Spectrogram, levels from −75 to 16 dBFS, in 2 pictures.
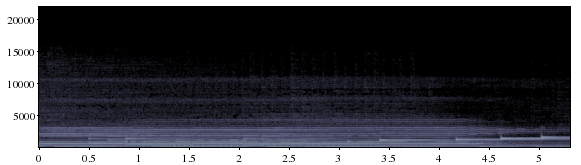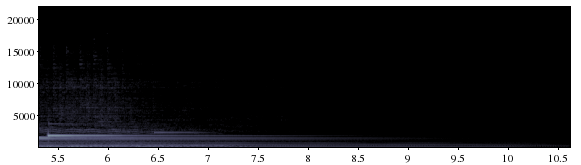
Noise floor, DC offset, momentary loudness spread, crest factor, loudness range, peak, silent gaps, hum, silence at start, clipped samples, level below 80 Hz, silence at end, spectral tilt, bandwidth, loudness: -68 dBFS; under 0.1%; 15 LU; 16 dB; 15 LU; -14 dBFS; none; none; 0 s; under 0.1%; -36 dBFS; 2.7 s; -5 dB/octave; 15.5 kHz; -28 LUFS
